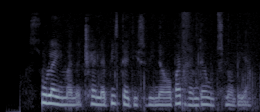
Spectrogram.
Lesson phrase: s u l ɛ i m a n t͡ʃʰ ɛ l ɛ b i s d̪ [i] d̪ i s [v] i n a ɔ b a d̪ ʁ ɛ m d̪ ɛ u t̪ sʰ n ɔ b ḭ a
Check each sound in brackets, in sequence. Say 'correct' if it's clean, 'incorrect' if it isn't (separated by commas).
incorrect, correct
